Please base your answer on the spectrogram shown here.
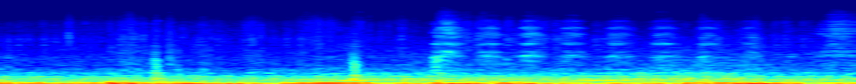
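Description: A van rolls slowly across a small covered bridge in Vermont, giving a loud, close, continuous low rumble with faint thumping of the wheels over the deck boards and no talking.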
